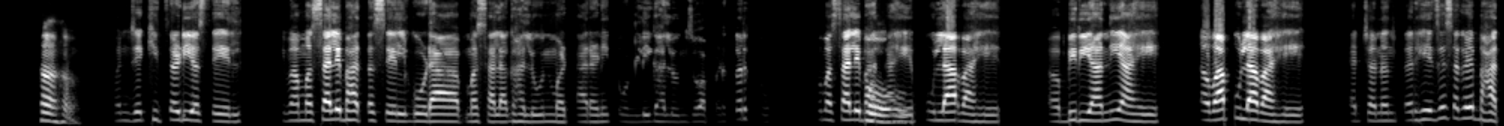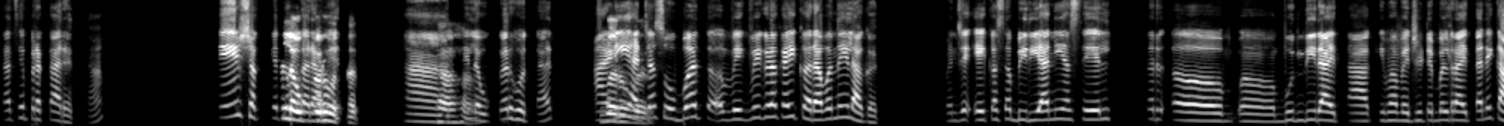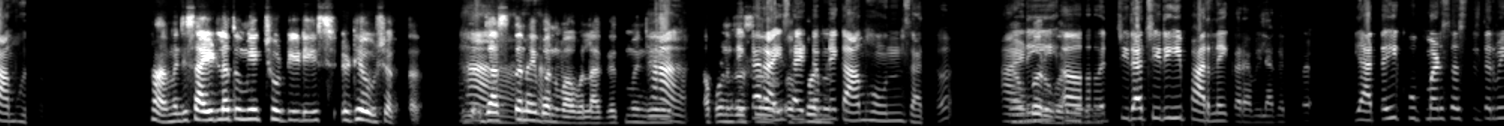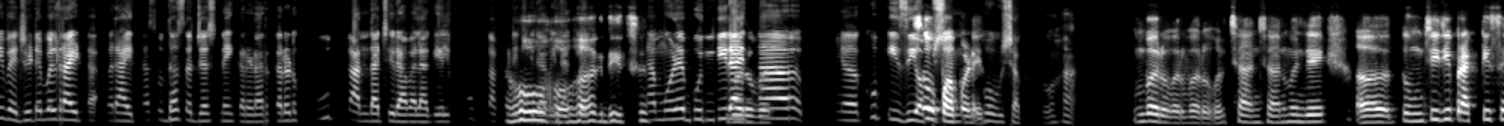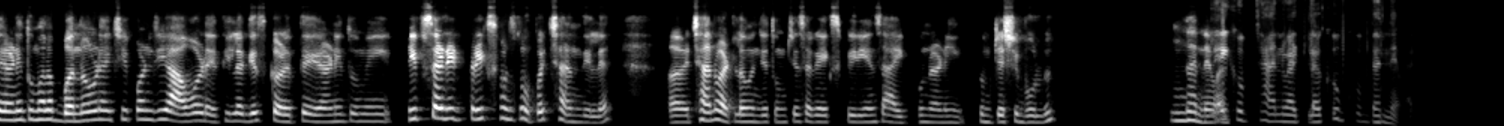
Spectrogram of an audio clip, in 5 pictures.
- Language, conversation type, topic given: Marathi, podcast, मेहमान आले तर तुम्ही काय खास तयार करता?
- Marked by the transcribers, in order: laughing while speaking: "हो, हो. अगदीच"; in English: "ट्रिक्सपण"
